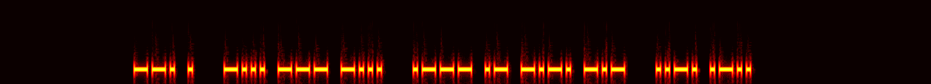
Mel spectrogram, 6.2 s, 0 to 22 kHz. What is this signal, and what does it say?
Morse code, heard as a keyed tone, about 40 wpm, 700 Hz. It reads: GE BOB JACK FL
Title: K1USN SST QSO Practice - 40wpm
